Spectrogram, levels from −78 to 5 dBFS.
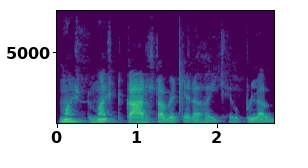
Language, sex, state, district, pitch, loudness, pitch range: Maithili, male, Bihar, Madhepura, 100 Hz, -23 LUFS, 90-140 Hz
